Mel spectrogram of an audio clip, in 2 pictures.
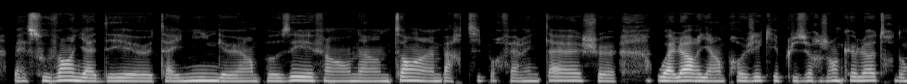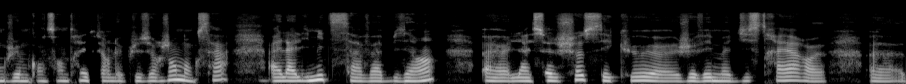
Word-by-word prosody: bah, 155 Hz, -1 st, -5 dB
souvent 180 Hz, +3 st, +4 dB
il 175 Hz, -, +5 dB
y -, -, +4 dB
a 150 Hz, -, +1 dB
des, 155 Hz, +2 st, -1 dB
heu, 150 Hz, -1 st, -1 dB
timings, 165 Hz, +3 st, +2 dB
heu, 150 Hz, 0 st, -1 dB
imposés. 155 Hz, +4 st, 0 dB
Enfin, 155 Hz, -3 st, -3 dB
on 155 Hz, 0 st, -1 dB
a 155 Hz, -, -2 dB
un 150 Hz, 0 st, -3 dB
temps 180 Hz, +2 st, +3 dB
imparti 155 Hz, +1 st, -4 dB
pour -, -, -14 dB
faire 155 Hz, -1 st, -7 dB
une 155 Hz, +1 st, -3 dB
tâche, 175 Hz, -1 st, -1 dB
heu, 150 Hz, -2 st, -2 dB, 0.4 s
ou 175 Hz, 0 st, +4 dB
alors 170 Hz, +1 st, +6 dB
il 165 Hz, -, +2 dB
y -, -, +1 dB
a 155 Hz, -, -2 dB
un 155 Hz, -, -3 dB
projet 170 Hz, +1 st, -3 dB
qui 170 Hz, +1 st, -11 dB
est -, -, -1 dB
plus 160 Hz, -1 st, -5 dB
urgent 170 Hz, +1 st, -2 dB
que 175 Hz, +1 st, -2 dB
l'autre, 180 Hz, 0 st, -1 dB
donc 160 Hz, -2 st, -3 dB
je 160 Hz, -, -1 dB
vais 155 Hz, -, 0 dB
me 155 Hz, -, -3 dB
concentrer 155 Hz, +3 st, -4 dB
sur 165 Hz, -1 st, -5 dB
le 155 Hz, -1 st, -5 dB
plus 160 Hz, +1 st, -6 dB
urgent, 165 Hz, +6 st, +1 dB
donc 180 Hz, -8 st, +2 dB
ça, 205 Hz, +3 st, -2 dB, 0.4 s
à 165 Hz, 0 st, +1 dB
la 170 Hz, -1 st, +4 dB
limite, 195 Hz, +6 st, +5 dB
ça 160 Hz, -4 st, -2 dB
va 150 Hz, 0 st, -2 dB
bien. 155 Hz, -, +1 dB, 0.5 s
Heu, 155 Hz, -2 st, +1 dB
la 160 Hz, +1 st, +1 dB
seule 170 Hz, +2 st, +4 dB
chose, 210 Hz, +6 st, +2 dB
c'est 170 Hz, -5 st, 0 dB
que, 165 Hz, +1 st, -8 dB, 0.4 s
heu, -, -, -2 dB
je 160 Hz, +3 st, 0 dB
vais 160 Hz, +1 st, +1 dB
me 155 Hz, -1 st, +1 dB
distraire, 175 Hz, +4 st, -1 dB, 0.7 s
heu, 155 Hz, -, -2 dB
heu, 145 Hz, -1 st, -6 dB
160 Hz, 210 wpm, -21 LUFS, 155-175 Hz, 0.7 s, alors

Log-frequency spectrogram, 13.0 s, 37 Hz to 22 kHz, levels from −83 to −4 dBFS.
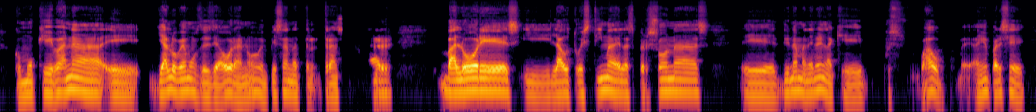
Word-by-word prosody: como 100 Hz, +2 st, -4 dB
que 110 Hz, -1 st, -2 dB
van 115 Hz, +4 st, +1 dB
a, 120 Hz, -5 st, +2 dB
eh, 100 Hz, -1 st, -3 dB
ya -, -, +2 dB
lo 130 Hz, -2 st, +3 dB
vemos 120 Hz, -2 st, 0 dB
desde 95 Hz, -1 st, -1 dB
ahora, 90 Hz, -, +3 dB
¿no? 115 Hz, +5 st, -4 dB
Empiezan 105 Hz, +3 st, -5 dB
a 100 Hz, -, -3 dB
tra -, -, -12 dB
transformar 95 Hz, 0 st, -5 dB, 0.5 s
valores 115 Hz, -, +6 dB
y 100 Hz, -1 st, -9 dB
la 105 Hz, +1 st, +2 dB
autoestima 105 Hz, +5 st, -1 dB
de 115 Hz, -, +2 dB
las 105 Hz, -2 st, -3 dB
personas, 120 Hz, -2 st, -3 dB, 0.3 s
eh, 95 Hz, -2 st, -3 dB
de 115 Hz, -, -8 dB
una 125 Hz, +1 st, -1 dB
manera 120 Hz, +1 st, -2 dB
en 135 Hz, -, -2 dB
la 100 Hz, -5 st, -4 dB
que 90 Hz, 0 st, -9 dB, 0.2 s
pues -, -, -15 dB
wao, -, -, -2 dB, 0.2 s
eh, -, -, -13 dB
a -, -, -10 dB
mí -, -, -5 dB
me 120 Hz, -, -4 dB
parece 110 Hz, -5 st, -3 dB
110 Hz, 165 wpm, -22 LUFS, 95-120 Hz, 0.5 s, valores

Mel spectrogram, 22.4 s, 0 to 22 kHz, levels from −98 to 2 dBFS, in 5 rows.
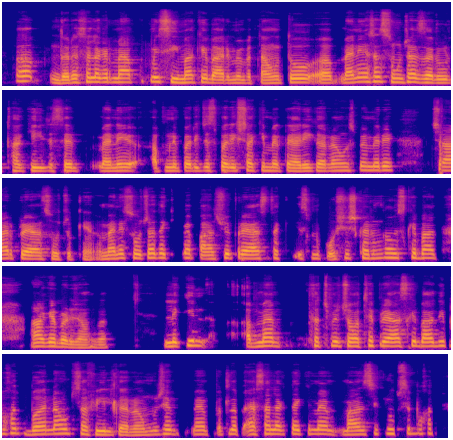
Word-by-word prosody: अ, 235 Hz, 0 st, +4 dB, 0.2 s
दरअसल 175 Hz, +7 st, +3 dB
अगर 195 Hz, -1 st, +3 dB
मैं 190 Hz, -, +4 dB
आपके 210 Hz, +4 st, 0 dB
सीमा 180 Hz, -4 st, +2 dB
के 185 Hz, -, +3 dB
बारे 150 Hz, -3 st, +2 dB
में 155 Hz, 0 st, -1 dB
बताऊँ 145 Hz, +1 st, -1 dB
तो 180 Hz, 0 st, +5 dB
अ, 160 Hz, -, +1 dB
मैंने 175 Hz, +5 st, +2 dB
ऐसा 220 Hz, +1 st, +2 dB
सोचा 195 Hz, -3 st, +1 dB
ज़रूर 160 Hz, -2 st, +3 dB
था 160 Hz, -, +1 dB
कि 155 Hz, 0 st, +2 dB
जैसे 155 Hz, +1 st, 0 dB, 0.3 s
मैंने 155 Hz, +2 st, +2 dB, 0.3 s
अपने 160 Hz, 0 st, -1 dB
परि 155 Hz, -1 st, +3 dB
जिस 165 Hz, -1 st, -3 dB
परीक्षा 165 Hz, 0 st, +3 dB
की 165 Hz, -1 st, -1 dB
तैयारी 150 Hz, -1 st, +1 dB
कर 160 Hz, -1 st, +1 dB
रहा 165 Hz, +1 st, -1 dB
हूँ 170 Hz, -, -2 dB
उसमें 170 Hz, +3 st, -4 dB
मेरे 180 Hz, 0 st, +1 dB, 0.4 s
4 175 Hz, +1 st, +1 dB
प्रयास 155 Hz, -3 st, +3 dB
हो 145 Hz, -, 0 dB
चुके -, -, -8 dB
हैं। -, -, -6 dB
मैंने 170 Hz, +4 st, +2 dB
सोचा 195 Hz, +1 st, +1 dB
था 205 Hz, -, +1 dB
कि 195 Hz, -1 st, -7 dB
मैं 200 Hz, -, +1 dB
5वें 165 Hz, +4 st, 0 dB
प्रयास 175 Hz, -1 st, +2 dB
तक 185 Hz, -, -3 dB, 0.2 s
इसमें 180 Hz, 0 st, -7 dB
कोशिश 170 Hz, +8 st, -1 dB
करूँगा 190 Hz, +2 st, 0 dB
उसके 205 Hz, 0 st, 0 dB
बाद 195 Hz, -1 st, +1 dB, 0.5 s
आगे 185 Hz, +1 st, +4 dB
बढ़ 155 Hz, -4 st, +3 dB
जाऊँगा। 130 Hz, 0 st, -4 dB, 0.6 s
लेकिन 200 Hz, +4 st, +3 dB, 0.4 s
अब 170 Hz, 0 st, +1 dB
मैं 200 Hz, 0 st, +4 dB, 0.4 s
सच 200 Hz, -3 st, -2 dB
में 205 Hz, -, +5 dB
4th 190 Hz, +2 st, +2 dB
प्रयास 190 Hz, -2 st, +3 dB
के 210 Hz, -, +3 dB
बाद 190 Hz, -1 st, +3 dB
भी 210 Hz, -, 0 dB
बहुत 225 Hz, +3 st, -3 dB
बर्नआउट 195 Hz, +4 st, +2 dB
सा 190 Hz, -, +1 dB
फ़ील 170 Hz, -2 st, +2 dB
कर 155 Hz, -1 st, +1 dB
रहा 145 Hz, -, -1 dB
हूँ। 150 Hz, -, -4 dB
मुझे 175 Hz, +4 st, 0 dB, 0.2 s
मैं 185 Hz, -, 0 dB
मतलब 200 Hz, -1 st, -2 dB
ऐसा 185 Hz, +2 st, 0 dB
लगता 195 Hz, 0 st, +1 dB
है 195 Hz, -, +4 dB
कि 195 Hz, -, -6 dB
मैं 200 Hz, -1 st, +1 dB, 0.2 s
मानसिक 180 Hz, +3 st, -1 dB
रूप 210 Hz, -, +1 dB
से 220 Hz, -, -3 dB
बहुत 215 Hz, +1 st, -8 dB
180 Hz, 215 wpm, -23 LUFS, 160-195 Hz, 0.6 s, तो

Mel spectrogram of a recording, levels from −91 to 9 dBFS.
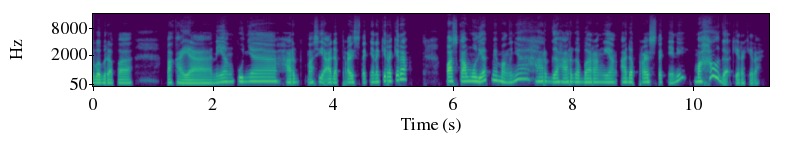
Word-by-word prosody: beberapa 125 Hz, -1 st, +1 dB, 0.6 s
pakaian 115 Hz, -2 st, 0 dB
nih 150 Hz, +6 st, 0 dB
yang 165 Hz, -, -4 dB
punya 175 Hz, +1 st, 0 dB
har 140 Hz, 0 st, 0 dB, 0.2 s
masih 140 Hz, +3 st, -2 dB
ada 135 Hz, 0 st, +2 dB
price 140 Hz, 0 st, -1 dB
tag-nya, 145 Hz, +2 st, -2 dB
Nah 155 Hz, -, -1 dB
kira-kira 195 Hz, +7 st, +3 dB, 0.7 s
pas 180 Hz, -, +7 dB
kamu 180 Hz, -1 st, +4 dB
lihat 210 Hz, -, +2 dB
memangnya 215 Hz, -, -1 dB
harga-harga 155 Hz, -3 st, 0 dB
barang 145 Hz, 0 st, 0 dB
yang 145 Hz, 0 st, -1 dB
ada 155 Hz, -1 st, +2 dB
price 155 Hz, +1 st, -1 dB
tag-nya 140 Hz, -4 st, -5 dB
ini -, -, -2 dB, 0.2 s
mahal 170 Hz, -, +2 dB
enggak -, -, -1 dB
kira-kira? -, -, -5 dB
155 Hz, 140 wpm, -25 LUFS, 135-175 Hz, 0.7 s, pas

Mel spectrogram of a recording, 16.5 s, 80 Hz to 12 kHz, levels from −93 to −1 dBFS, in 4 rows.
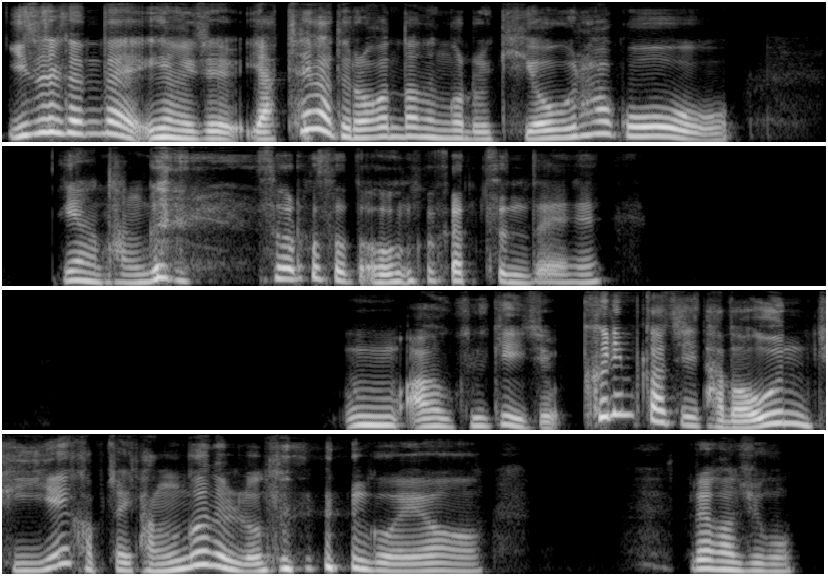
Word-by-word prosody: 있을 300 Hz, +8 st, +4 dB
텐데 285 Hz, -2 st, +3 dB
그냥 200 Hz, -1 st, +5 dB
이제 170 Hz, -2 st, +1 dB
야채가 345 Hz, -, +3 dB
들어간다는 215 Hz, -2 st, +1 dB
거를 165 Hz, -3 st, -3 dB
기억을 190 Hz, +9 st, 0 dB
하고 225 Hz, -, +2 dB, 0.7 s
그냥 220 Hz, -3 st, -1 dB
당근을 190 Hz, +6 st, -1 dB, 0.3 s
썰어서 255 Hz, -4 st, -2 dB
넣은 190 Hz, +3 st, -2 dB
것 215 Hz, 0 st, -13 dB
같은데. 190 Hz, -2 st, -5 dB, 2.8 s
음 205 Hz, 0 st, +2 dB
아우 180 Hz, -1 st, 0 dB
그게 190 Hz, +3 st, -4 dB
이제 145 Hz, -5 st, -4 dB
크림까지 315 Hz, -, +1 dB
다 165 Hz, -, -5 dB
넣은 215 Hz, +10 st, +3 dB
뒤에 185 Hz, -, -4 dB
갑자기 185 Hz, -, -6 dB
당근을 215 Hz, -, +2 dB
넣는 215 Hz, +6 st, -1 dB
거예요. 165 Hz, -1 st, -3 dB, 1.0 s
그래 215 Hz, 0 st, +2 dB
가지고 170 Hz, -4 st, -3 dB
205 Hz, 250 characters per minute, -24 LUFS, 175-235 Hz, 2.8 s, 그냥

